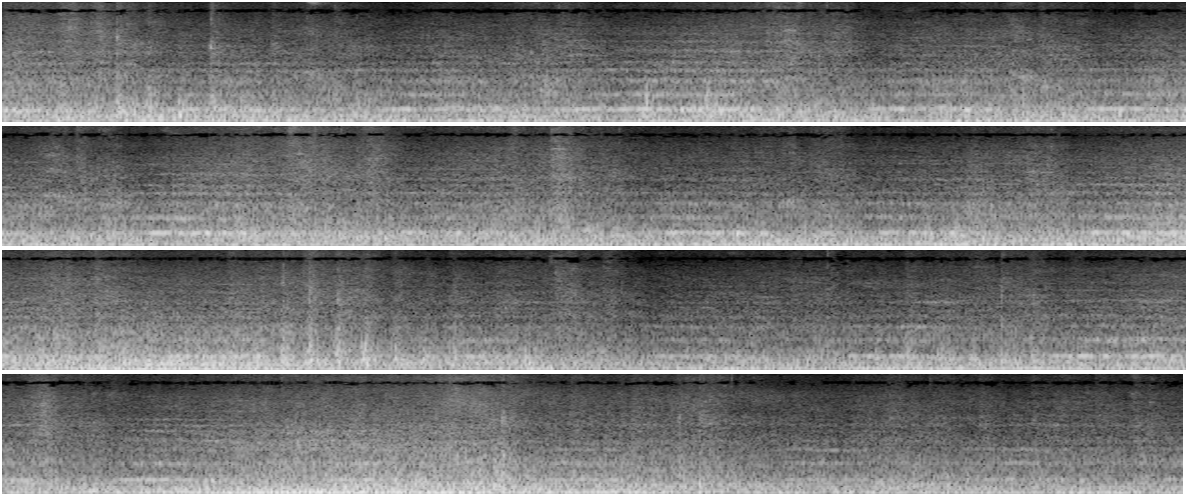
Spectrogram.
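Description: Double-stack intermodal freight train's well cars rolling past close by: a steady rumble and clatter of steel wheels on the rails, swelling louder twice. A steady squeal from the wheels comes and goes.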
